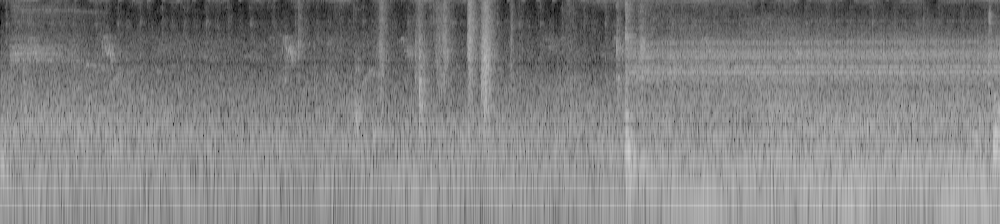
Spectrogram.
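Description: A few sharp clicks, then about six seconds in a thump as two microwave-oven transformers in parallel are switched on, followed by a steady mains hum with a faint higher whine as they drive fluorescent tubes under water at high voltage.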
